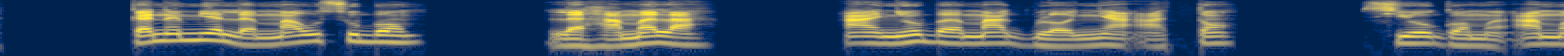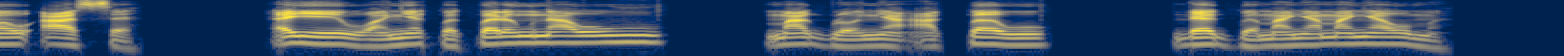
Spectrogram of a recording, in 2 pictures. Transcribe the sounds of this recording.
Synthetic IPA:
kɛ˦nɛ̃˦mĩ˦ɛ˦lɛ˨mã˦wu˦su˦bɔ˦m | lɛ˨ɦa˨mɛ̃˦la˦ | a˦ɲɛ̃˦wo˦bɛ˦mã˦ɡ͡blɔ˨ɲã̰˨ʔa̰˨t̪ɔ̃˦ | si˨wo˦ɡɔ˨mɛ̰̃˨ʔa̰˨mɛ̃˨wo˦ʔa˦˨sɛ̰˨ | ḛ˦jɛ˦wo˨a˨ɲɛ̃˦k͡pɛ˨k͡pɛ˦ɖɛ˦ŋũ˦nã˦wo˦wu˦ | mã˦ɡ͡blɔ˨ɲã̰˨ʔa̰˨k͡pɛ˦wo˦ | ɖɛ˦ɡ͡bɛ˨mã˨ɲã˦mã˦ɲã˦wo˦mɛ̰̃˨

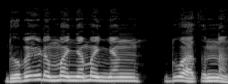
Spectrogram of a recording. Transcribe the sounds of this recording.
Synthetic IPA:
doː˨be˦ʔɪ˦ɽɪ˨mːɐ˦˨ɲja˦mɐ˦˨ɲjɐ˦n | dʊ˦waː˨sʼɪ˦nːɐ˨ŋ

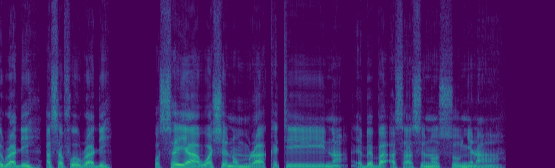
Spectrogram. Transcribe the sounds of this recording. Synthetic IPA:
æ˨wu˨ɾa˨dɪ˦a˨sa˨fʊ˨æ˨wu˨ɾa˨dɪ˦ | ɔ˨sɛ˦jɛ˦a˨wa˦ɕɛ˦nʊ̃˨m̩˨m˨ɾa˦kʰɛ˦tʰɪ˦nã˨ɛ˨bɛ˦ba˦ʔa˨saː˨sɪ˦nʊ̃˦sʊ˦ɲĩ˨nãː˦

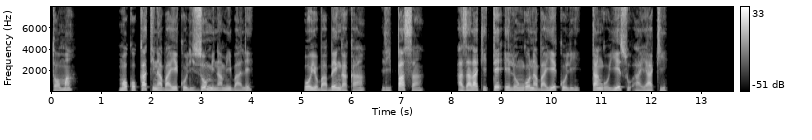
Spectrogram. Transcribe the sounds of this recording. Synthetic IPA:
to˨ma˦ | mɔ˦kɔ˦ka˦ti˨na˨ba˨je˦ko˨li˨zo˦mi˨na˨mi˦ba˨le˦ | o˦jo˨ba˨be˦ŋɡa˨ka˨ | li˨pa˦sa˨ | a˨za˨la˦ki˦tɛ˦ʔe˨lɔ˨ŋɡɔ˦na˨ba˨je˦ko˨li˨ | ta˦ŋɡo˨je˦su˨ʔa˨ja˦ki˦

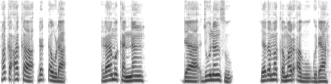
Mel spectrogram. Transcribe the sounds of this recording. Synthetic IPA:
ha˦ka˨ʔa˦ka˨ɗɐ˦ɗa˨wɽaː˨ | ɽaː˦mʊ˦kɐ˨nːɐ˦n | da˨d͡ʒuː˦nɐ˦nsu˨ʔ | jaː˦zɐ˦ma˦kɐ˨mɐ˦rʔa˨bu˨ɡʷʊ˨daː˦

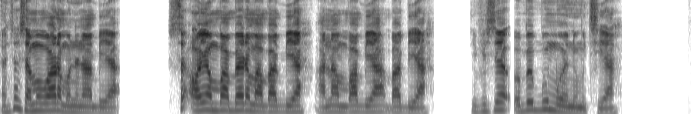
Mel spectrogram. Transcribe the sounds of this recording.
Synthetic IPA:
n̩˨sɛ̃˦s̬ɛ˨mʊ̃˦wa˦ɾɪ˦mʊ̃˨nɪ̃˦ã˨bɪ˦a˦ | sɛ˦ʔɔ˨jɛ˦m̩˦ba˦bɛ˦ɾɪ˦mã˨ba˦bɪ˦a˦a˨nã˨m̩˨ba˦bɪ˦a˦ba˦bɪ˦a˦ | i˨fi˨s̬ɛ˦ʔɔ˨bɛ˦bu˦mʊ̃˨æ˨nɪ̃˨m̃˨tʰi˨a˦

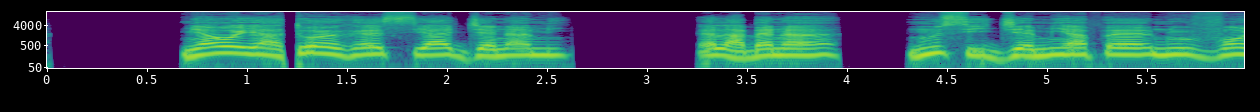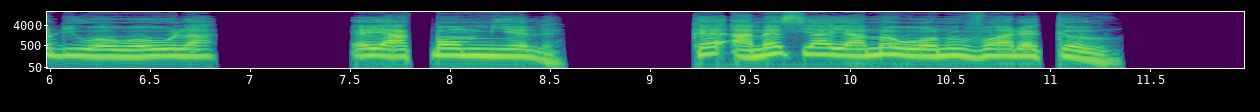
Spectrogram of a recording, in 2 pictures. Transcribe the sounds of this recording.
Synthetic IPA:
mĩ˦a˨wo˦jɛ˨a˨t̪o˦ɛ˨ɣe˦si˨a˨d͡ʒɛ˨nã˦mĩ˦ | e˦la˨be˦nã˦ | nũ˦si˨d͡ʒɛ˨mĩ˦a˨ɸɛ˦nũ˦vɔ̃˦ɖi˦wɔ˨wɔ˨wo˦la˦ | e˦ja˨k͡pɔ̃˦m˦mĩ˦e˦lɛ̰˨ | kɛ˦ʔa˨mẽ˨si˨a˨ja˨mɛ̃˦wɔ˨nũ˦vɔ̃˦a˨ɖɛ˦kɛ˦o̰˨

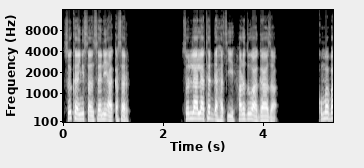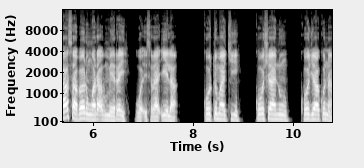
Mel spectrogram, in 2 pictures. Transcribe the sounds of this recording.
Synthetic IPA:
sʊ˦kɐ˨ɲji˦sɐ˨nsɐ˦niː˦ʔa˨kʼɐ˦sɐ˦r | sʊ˦nlaː˦lɐ˦tɐ˦rda˨ɦa˦sʼiː˦ha˦rzʊ˦waː˨ɡaː˦za̰ː˨ | kʷʊ˦ma˦baː˦saː˨bɐ˦ɽɪ˨ŋwɐ˦ni˦ʔa˨bʊ˦mːa˨ɽa˦j | wa˨ʔɪ˨sɾaː˨ʔiː˦la̰˨ | kʷoː˦tʊ˦maː˦kʲiː˦ | kʷoː˦ʃaː˦nuː˦ | kʷoː˦d͡ʒaː˦kʷʊ˦naː˨

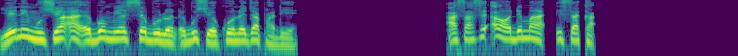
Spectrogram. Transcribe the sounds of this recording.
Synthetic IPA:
je˨˦nĩ˨˦mũ˨su˨a˦ʔa˨ɛ˨bõ˦mɪ̃˦ɛ˦sɛ˦bu˨lɔ̃˨nʔæ˨bu˦su˨ɛ˨kʰu˦ɔ˦nʊ̃˦ɛ˦d͡ʑa˦pʰa˨dɪ˨ɛ̰˨ | a˨sa˨s̬ɪ˦ʔa˦wɔ˨dɪ˦mã˦˨i˦sa˦ka̰˨

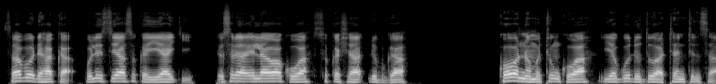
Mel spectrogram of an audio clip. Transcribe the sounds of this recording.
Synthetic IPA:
sɐ˦boː˨da˨ha˦ka̰˨pʊ˦lɪ˦stɪ˦jaː˦s̬ʊ˦ka˨ji˦jaː˦kʲʼḭː˨ | ʔɪ˦sɾaː˦ʔi˦laː˦waː˦kʷʊ˨wa˦sʊ˦ka˨ʃaː˦ɗʊ˦bɡaː˦ | kʷoː˦wɐ˨nɛ˨mʊ˨tʊ˦mkʷʊ˨wa˦jaː˦ɡʷʊ˦dʊ˨zʊ˦waː˨tɐ˦ntɪ˨nsa̰˨ʔ

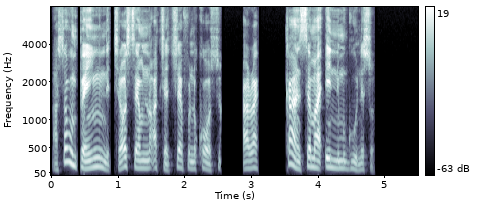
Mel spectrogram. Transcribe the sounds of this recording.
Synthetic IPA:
a̰˨sɔ˦fʊ˨˦m̩˨pʰæ̃˨ɲĩ˦nɪ̃˨t͡ɕʰɪ˨ɾɛ˨˦ɔ˦sɛ̃˦mnʊ̃˦ʔa˨t͡ɕʰɛ˨t͡ɕʰɪ˦ɾɛ˦fʊ˦nʊ̃˦kʰɔ˦ɔ˨sʊ˦ | a˨ɾa˦ | kʰã˦˨n̩˨sɛ̃˦mã˨ʔe˦n˦nĩ˦mũ˦ɡu˦˨nɪ̃˦sʊ̰˨

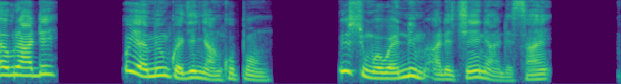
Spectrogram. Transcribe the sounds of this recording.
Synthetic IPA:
æ˨wu˨ɾa˨dɪ˦ | ʊ˦jɛ˨mɪ̃˦ŋ̩˦kʷʰæ˨d͡ʑe˦ɲã˨ŋkʰo˦pʰɔ̃˨n | mɪ̃˦sũ˨mwɔ˨wæ˨nĩ˦˨ma˨dɪ˨t͡ɕʰɪ̃˦nɪ̃˨a̰˨dɪ˨sã˦ɪ˦

